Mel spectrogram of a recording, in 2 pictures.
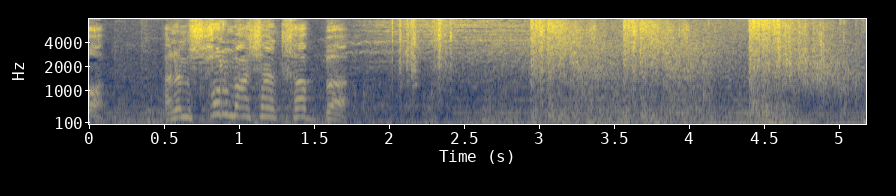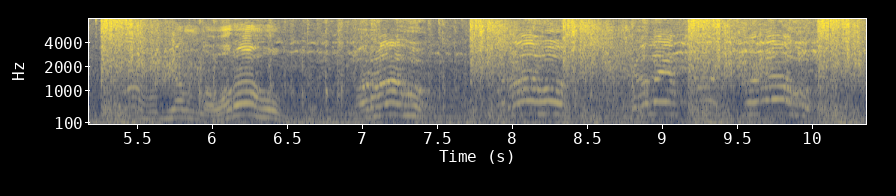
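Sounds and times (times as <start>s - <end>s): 
speech: 0.0s - 1.9s, 5.7s - 10.3s
gunfire: 2.9s - 6.0s, 7.6s - 10.3s.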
